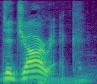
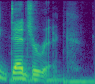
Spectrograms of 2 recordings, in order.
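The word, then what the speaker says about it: dejarik: used to pronounce it dejar Rick I was putting the emphasis on the wrong syllable when I met the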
